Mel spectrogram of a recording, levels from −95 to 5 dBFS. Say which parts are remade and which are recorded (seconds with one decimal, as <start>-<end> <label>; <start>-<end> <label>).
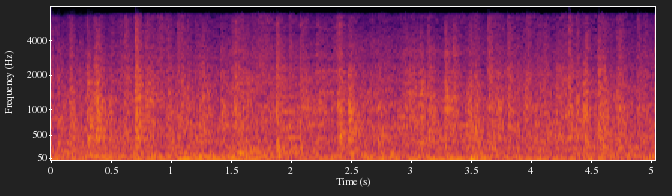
0.0-1.7 recorded; 1.7-3.5 remade; 3.5-5.0 recorded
